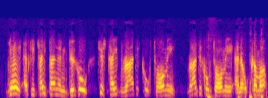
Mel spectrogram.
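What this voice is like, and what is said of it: Thick UK accent. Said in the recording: “from the UK ... That is a thick, thick accent ... you can't really understand every word ... the stuff that runs together and it's a blur”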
